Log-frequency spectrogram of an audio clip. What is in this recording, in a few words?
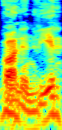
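Spy battle cry, German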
